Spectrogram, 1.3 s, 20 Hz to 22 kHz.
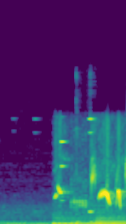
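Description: A small bird in King's Quest 6 chirps after a brief quiet start, giving a couple of bright, high tweets over a soft background hum.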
